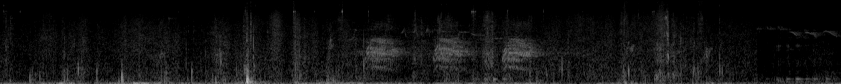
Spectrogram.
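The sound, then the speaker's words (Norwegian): A couple of crows land in a tree on a farm and caw, harsh calls spaced out over several seconds, with footsteps crunching along outdoors underneath, on a sunny day. “par kråker lander i et tre og kommenterer det som skjer på gården.”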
